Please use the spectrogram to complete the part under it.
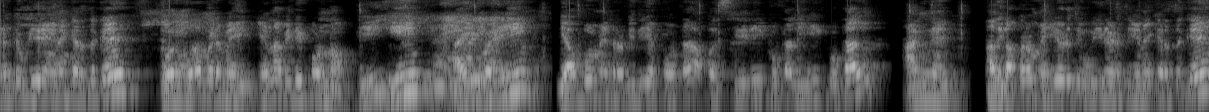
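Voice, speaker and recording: A man's voice: on the high side, a little mellow, reverberant, lo-fi sound. A man teaching a grammar lesson in a classroom, explaining step by step and putting questions to his students.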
